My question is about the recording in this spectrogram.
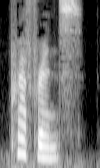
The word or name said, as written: preference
